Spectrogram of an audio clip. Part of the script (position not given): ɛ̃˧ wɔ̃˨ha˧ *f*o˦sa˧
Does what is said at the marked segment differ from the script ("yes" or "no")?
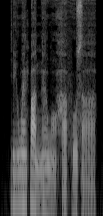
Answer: no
